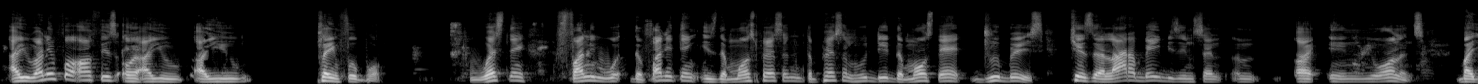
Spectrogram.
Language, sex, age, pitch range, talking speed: English, male, 20-39, 130-170 Hz, 165 wpm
